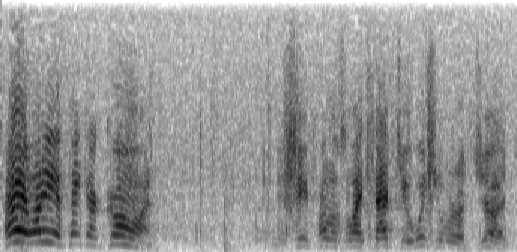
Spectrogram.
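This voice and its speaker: A man's voice: very high voice, sing-song, fairly quick, bright, forceful tone, heavily acted. An actor playing a brash, flirtatious, stubbornly protective newspaperman with an American accent, bantering in slangy, persistent 1930s film style. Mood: indignant. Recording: muffled, hissy 1930s film soundtrack.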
